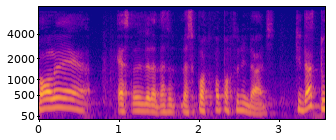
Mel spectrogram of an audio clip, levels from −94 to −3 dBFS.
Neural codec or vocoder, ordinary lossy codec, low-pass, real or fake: autoencoder, 48 kHz, 32 numbers a frame, DAC-VAE, trained on Japanese speech; none; 7.2 kHz; fake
